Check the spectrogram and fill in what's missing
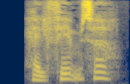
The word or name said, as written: halvfemser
